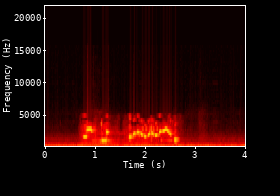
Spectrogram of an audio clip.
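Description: Robot sound effect: a string of short electronic beeps that turns into a quickly wavering, chirping warble, lasting about two seconds, over a steady low spaceship hum.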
